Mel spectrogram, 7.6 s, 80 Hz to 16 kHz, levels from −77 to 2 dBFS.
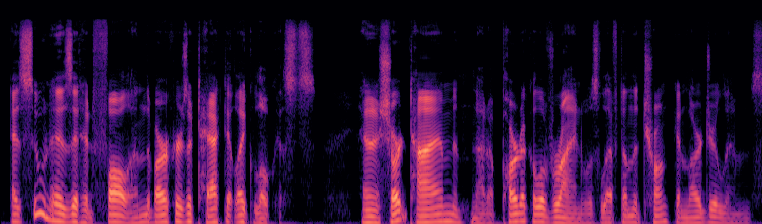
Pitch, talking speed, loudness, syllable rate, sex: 100 Hz, 235 wpm, -21 LUFS, 5.5 syllables/s, male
